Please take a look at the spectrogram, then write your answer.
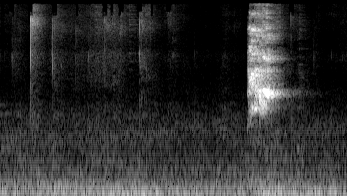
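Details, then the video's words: Caged lovebirds of a mixed colony of Fischer's and albino birds in an aviary at feeding time. Faint ticks at first, then a single loud, harsh, high chirp near the end, with a quiet hum behind it. "Lovebirds Chirping Sounds"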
